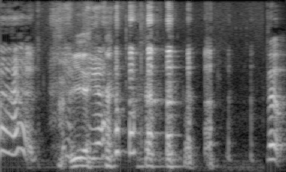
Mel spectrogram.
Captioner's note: laughing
